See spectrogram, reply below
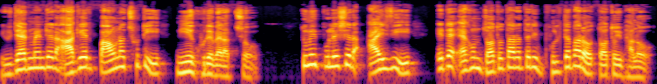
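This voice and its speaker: A man's voice: on the high side, very animated, normal speed, a little mellow, voice pushed up. A man voicing a stern wife in an audiobook drama, speaking in a cold, scolding, cutting manner. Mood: cold, sharp. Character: stern, sharp-tongued wife of a retired officer.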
